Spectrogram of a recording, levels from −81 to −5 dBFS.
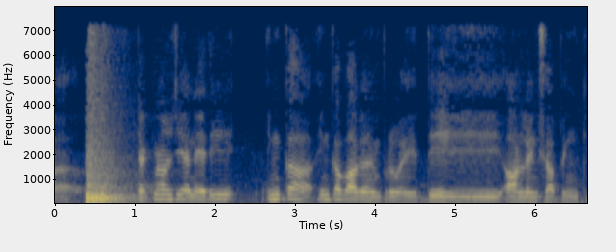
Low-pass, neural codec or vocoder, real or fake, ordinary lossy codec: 7.2 kHz; codec, 16 kHz in and 24 kHz out, 1 kbps, XY-Tokenizer; fake; MP3, 32 kbps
